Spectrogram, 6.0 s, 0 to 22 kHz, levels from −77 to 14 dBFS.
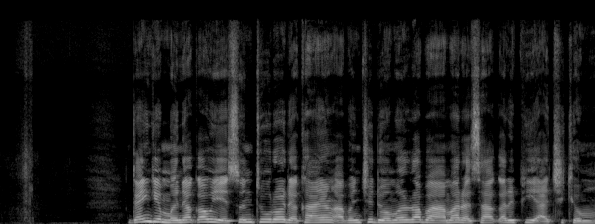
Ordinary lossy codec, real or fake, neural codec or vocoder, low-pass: none; real; none; none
